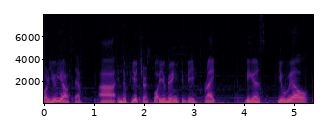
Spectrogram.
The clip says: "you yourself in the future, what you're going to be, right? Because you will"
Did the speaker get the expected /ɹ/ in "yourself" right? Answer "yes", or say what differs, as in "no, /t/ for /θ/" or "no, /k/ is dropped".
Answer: no, /l/ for /ɹ/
